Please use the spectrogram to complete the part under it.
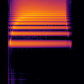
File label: Comic voice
